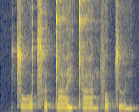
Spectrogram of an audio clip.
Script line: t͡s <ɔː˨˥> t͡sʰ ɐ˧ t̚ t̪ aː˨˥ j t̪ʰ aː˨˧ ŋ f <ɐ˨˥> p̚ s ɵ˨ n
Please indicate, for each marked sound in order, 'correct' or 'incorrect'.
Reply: correct, incorrect

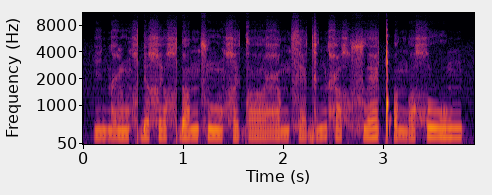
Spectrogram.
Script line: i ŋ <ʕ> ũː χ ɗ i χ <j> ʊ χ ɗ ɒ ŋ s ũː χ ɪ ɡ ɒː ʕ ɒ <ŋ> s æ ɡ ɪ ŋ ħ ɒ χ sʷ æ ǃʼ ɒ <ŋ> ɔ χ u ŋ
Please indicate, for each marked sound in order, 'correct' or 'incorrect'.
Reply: correct, correct, correct, correct

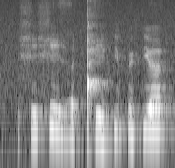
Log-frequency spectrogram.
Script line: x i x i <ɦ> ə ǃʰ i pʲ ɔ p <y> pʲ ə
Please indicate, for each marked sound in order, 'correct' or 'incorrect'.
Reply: correct, correct

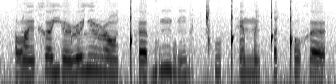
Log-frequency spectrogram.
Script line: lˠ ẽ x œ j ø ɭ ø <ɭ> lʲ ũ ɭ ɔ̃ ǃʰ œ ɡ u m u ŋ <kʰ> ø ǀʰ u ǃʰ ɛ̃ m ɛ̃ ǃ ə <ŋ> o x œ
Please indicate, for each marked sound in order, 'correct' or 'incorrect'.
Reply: incorrect, incorrect, incorrect

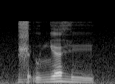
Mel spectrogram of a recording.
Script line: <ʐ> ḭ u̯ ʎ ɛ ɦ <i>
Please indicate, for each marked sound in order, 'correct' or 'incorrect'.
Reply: correct, correct

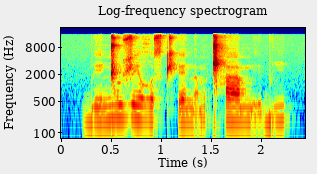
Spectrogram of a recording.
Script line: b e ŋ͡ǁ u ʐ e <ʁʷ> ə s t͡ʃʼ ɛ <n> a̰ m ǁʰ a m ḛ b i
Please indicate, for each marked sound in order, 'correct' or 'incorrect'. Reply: correct, correct

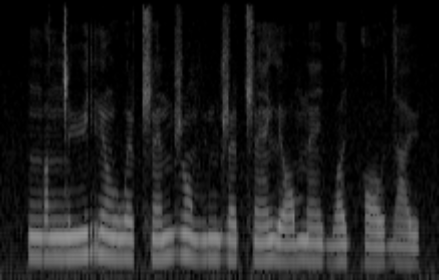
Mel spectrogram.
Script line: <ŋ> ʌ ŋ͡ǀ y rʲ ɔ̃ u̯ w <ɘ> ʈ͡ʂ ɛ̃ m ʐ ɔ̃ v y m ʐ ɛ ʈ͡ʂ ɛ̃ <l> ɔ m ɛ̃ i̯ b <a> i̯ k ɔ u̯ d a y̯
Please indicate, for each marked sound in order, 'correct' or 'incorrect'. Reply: correct, correct, incorrect, incorrect

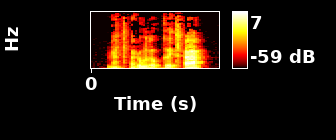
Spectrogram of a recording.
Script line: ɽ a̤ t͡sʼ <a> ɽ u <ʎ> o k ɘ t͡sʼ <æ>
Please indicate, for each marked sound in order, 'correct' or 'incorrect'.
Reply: incorrect, incorrect, incorrect

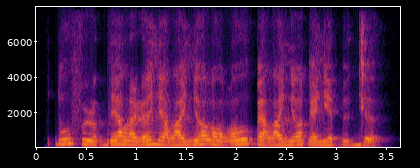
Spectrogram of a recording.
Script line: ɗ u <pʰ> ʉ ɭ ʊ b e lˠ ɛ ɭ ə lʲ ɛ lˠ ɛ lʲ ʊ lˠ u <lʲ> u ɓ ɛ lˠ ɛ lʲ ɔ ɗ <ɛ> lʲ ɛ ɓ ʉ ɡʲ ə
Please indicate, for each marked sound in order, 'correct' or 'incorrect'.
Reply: incorrect, incorrect, correct

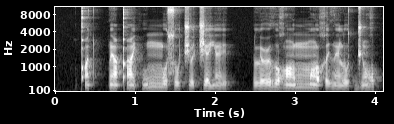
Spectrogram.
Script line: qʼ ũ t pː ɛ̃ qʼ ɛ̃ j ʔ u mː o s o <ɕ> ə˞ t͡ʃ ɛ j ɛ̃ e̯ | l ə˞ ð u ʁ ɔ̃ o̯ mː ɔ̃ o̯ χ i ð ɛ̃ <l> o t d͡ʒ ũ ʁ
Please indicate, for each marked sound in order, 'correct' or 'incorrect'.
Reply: incorrect, correct

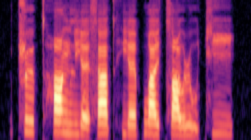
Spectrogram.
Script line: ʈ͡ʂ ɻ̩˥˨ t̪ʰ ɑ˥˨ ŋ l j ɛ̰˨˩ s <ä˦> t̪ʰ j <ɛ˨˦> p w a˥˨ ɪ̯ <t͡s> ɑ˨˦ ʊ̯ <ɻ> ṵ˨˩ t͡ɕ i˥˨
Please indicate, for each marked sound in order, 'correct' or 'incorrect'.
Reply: incorrect, correct, correct, correct

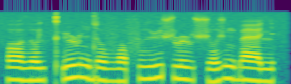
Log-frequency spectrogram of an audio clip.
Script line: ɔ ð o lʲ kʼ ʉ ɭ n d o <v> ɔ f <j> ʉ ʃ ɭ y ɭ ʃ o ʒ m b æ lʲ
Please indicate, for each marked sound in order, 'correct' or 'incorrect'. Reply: correct, incorrect

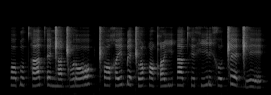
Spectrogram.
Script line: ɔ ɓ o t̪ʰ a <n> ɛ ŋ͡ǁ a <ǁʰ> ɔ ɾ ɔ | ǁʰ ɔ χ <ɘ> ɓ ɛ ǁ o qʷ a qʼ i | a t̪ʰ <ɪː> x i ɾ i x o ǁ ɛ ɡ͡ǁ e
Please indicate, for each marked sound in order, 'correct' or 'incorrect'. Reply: incorrect, incorrect, incorrect, incorrect

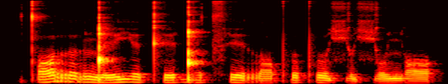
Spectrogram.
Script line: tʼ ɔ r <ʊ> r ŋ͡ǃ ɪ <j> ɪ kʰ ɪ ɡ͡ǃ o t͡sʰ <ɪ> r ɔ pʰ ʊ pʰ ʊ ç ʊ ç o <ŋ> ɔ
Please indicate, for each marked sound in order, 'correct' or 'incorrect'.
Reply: correct, correct, correct, incorrect

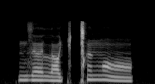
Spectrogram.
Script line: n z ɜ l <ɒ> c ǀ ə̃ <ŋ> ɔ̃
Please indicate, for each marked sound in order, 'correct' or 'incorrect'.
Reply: correct, correct

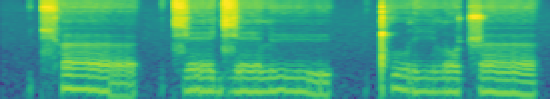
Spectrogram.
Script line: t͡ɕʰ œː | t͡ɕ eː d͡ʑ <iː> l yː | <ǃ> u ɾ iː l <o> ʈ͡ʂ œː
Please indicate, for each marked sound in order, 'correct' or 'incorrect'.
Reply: incorrect, incorrect, correct

